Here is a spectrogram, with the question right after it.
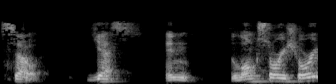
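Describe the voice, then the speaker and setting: The speaker is a man. Pitch variation in his voice is ordinary. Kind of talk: angry rant, heated and sarcastic, mocking a claim with hypotheticals. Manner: incredulous and scornful, sarcastic, sharp emphasis, swearing, with bitter laughs.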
